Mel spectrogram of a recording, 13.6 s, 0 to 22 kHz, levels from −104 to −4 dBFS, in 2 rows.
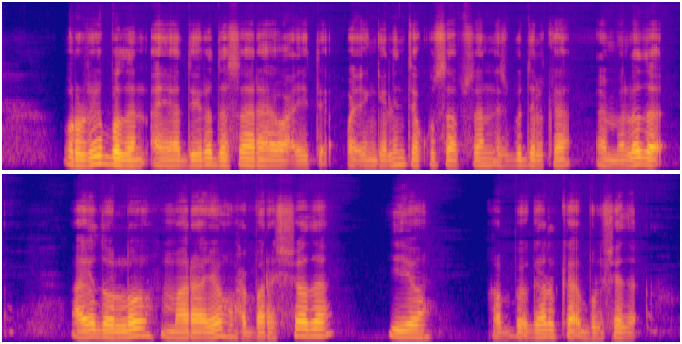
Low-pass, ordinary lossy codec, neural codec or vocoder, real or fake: none; none; vocoder, 44.1 kHz, 128 mel bands every 512 samples, BigVGAN v2; fake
